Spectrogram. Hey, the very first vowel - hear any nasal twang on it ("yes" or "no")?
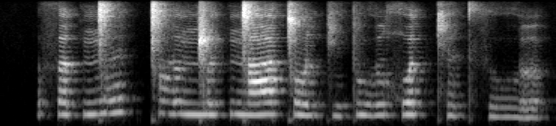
no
